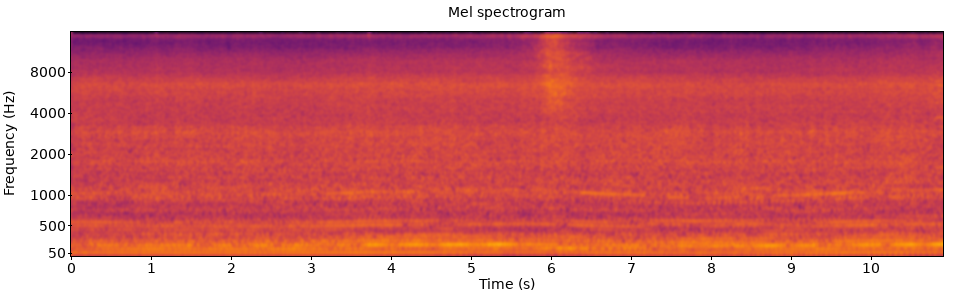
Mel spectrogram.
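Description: Motor vehicle engine running steadily at low speed with tyre and road noise, heard from a vehicle following close behind a truck.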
